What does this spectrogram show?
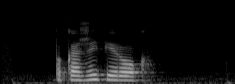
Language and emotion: Russian, neutral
